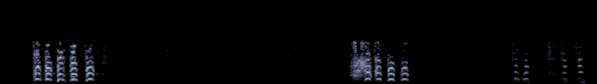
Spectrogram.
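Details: Unprocessed recording of a dusky-legged guan: a fast series of five harsh, goose-like honks, then a second burst of similar notes, and finally a fainter, more distant string of honks trailing off.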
